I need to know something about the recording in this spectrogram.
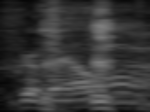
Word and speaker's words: Gravel: With all due respect, let me correct, I pronounce it within my family, Gravel. Gravel? It's a French name.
